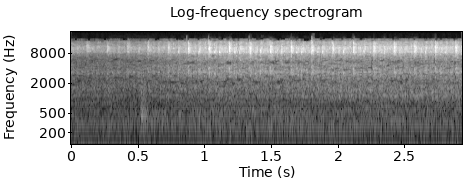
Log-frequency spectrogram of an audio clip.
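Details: Lada Granta 11182 engine at 13,900 km, warm: light, quick ticking at about three per second that comes and goes. A stethoscope locates it at cylinder 2, slightly cylinder 4, near the plugs; disconnecting plugs changes nothing. Intermittent ticking.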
